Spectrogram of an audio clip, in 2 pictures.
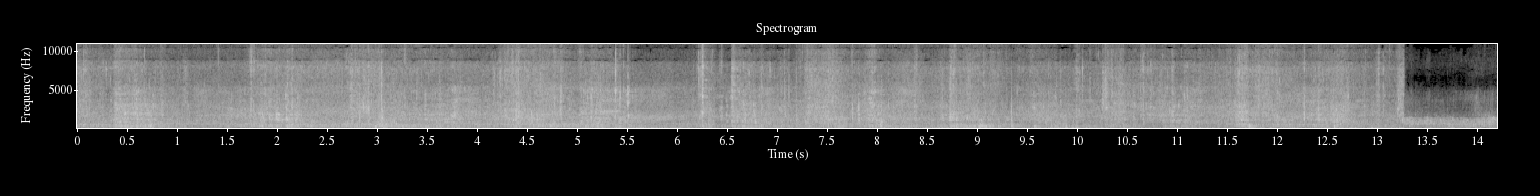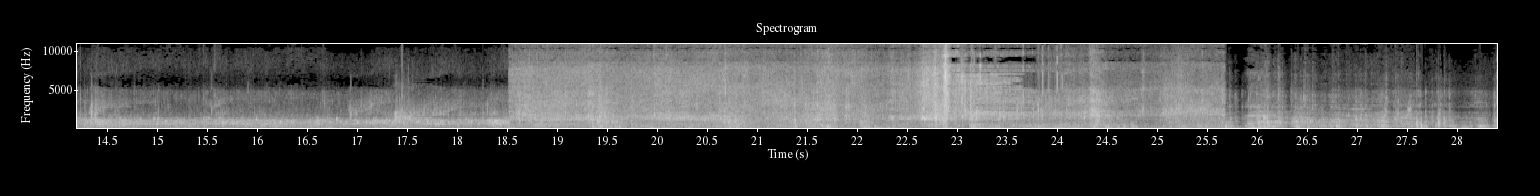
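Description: Wind buffeting the microphone over the rush of choppy sea, with water splashing from paddle strokes and against the hull of a fishing kayak being paddled out into the wind.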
